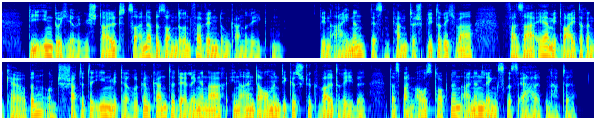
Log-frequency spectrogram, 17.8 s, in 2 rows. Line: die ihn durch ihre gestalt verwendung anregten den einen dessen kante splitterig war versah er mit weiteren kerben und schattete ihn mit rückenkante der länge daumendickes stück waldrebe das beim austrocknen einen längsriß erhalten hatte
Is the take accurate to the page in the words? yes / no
no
